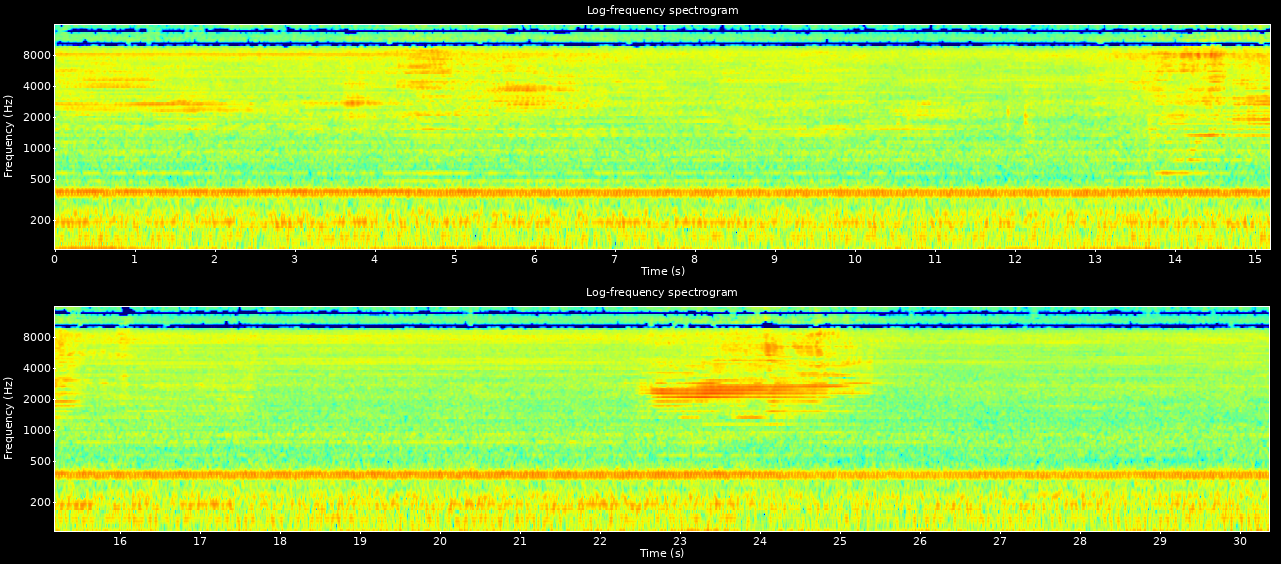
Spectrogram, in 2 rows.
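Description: Wood-Mizer MP360 four-sided planer running with a steady hum and a constant mid-pitched tone while pine boards feed through it. Three times, at about 3 s, 14 s and 23 s, a higher-pitched sound rises over it for a second or a few.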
